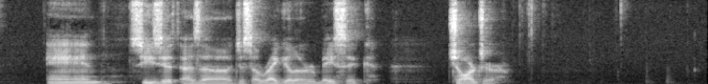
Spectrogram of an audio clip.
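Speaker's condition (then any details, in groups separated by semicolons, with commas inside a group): No condition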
